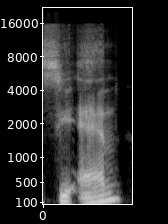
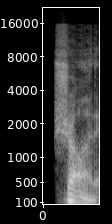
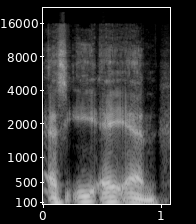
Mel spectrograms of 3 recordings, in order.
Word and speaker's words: Sean: I'm tired of being called Cian. Sean, Sean.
